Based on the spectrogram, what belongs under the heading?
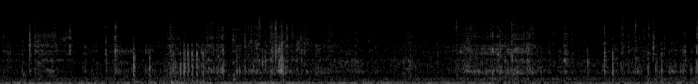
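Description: Close-up chewing and wet mouth clicks of a person eating a soft roast beef sandwich, with a puff of breath blown out through pursed lips about halfway through, over a low steady hum.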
